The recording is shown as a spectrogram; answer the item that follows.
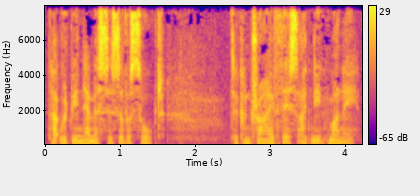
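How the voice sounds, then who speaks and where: A bitter, grieving grandmother confesses in a radio monologue. Her voice is creaky and husky, recorded close and dry, with deliberate phrasing. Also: rumbling low, warm tone, no echo, full character voice. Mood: cold resolve. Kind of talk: dramatic monologue in British radio drama.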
